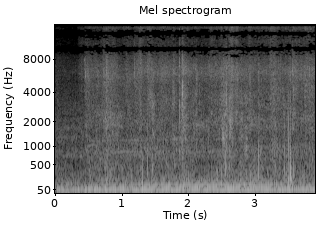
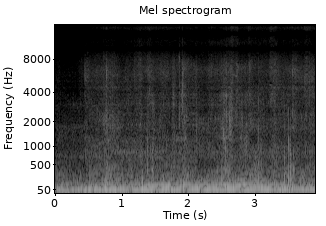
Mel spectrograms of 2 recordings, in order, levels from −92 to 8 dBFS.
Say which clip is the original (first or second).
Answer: first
